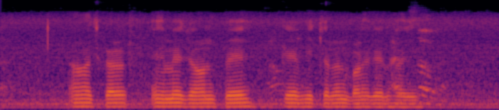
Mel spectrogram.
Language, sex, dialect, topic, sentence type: Magahi, male, Central/Standard, agriculture, statement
